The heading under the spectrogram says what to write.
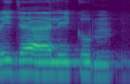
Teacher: را کے نیچے زیر ہے اس لیے باریک کر کے پڑھیں گے.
